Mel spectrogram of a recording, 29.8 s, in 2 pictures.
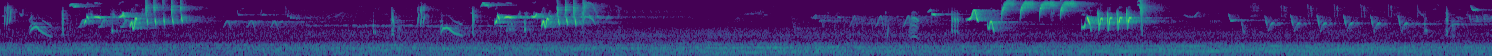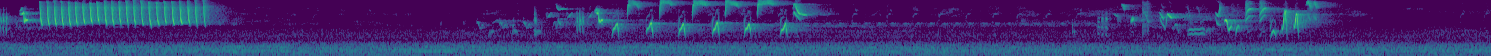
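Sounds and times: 
Common nightingale song: 0:00.0 - 0:29.8.

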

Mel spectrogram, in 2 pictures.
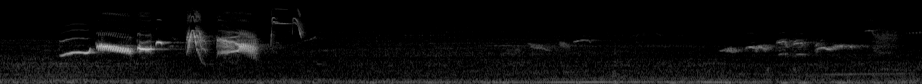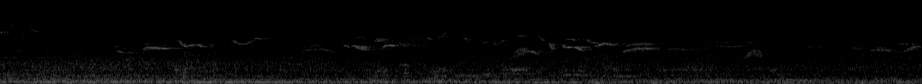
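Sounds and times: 
Eurasian blackbird singing: 0:00.6 - 0:03.4, 0:05.2 - 0:09.7, 0:10.4 - 0:18.4.

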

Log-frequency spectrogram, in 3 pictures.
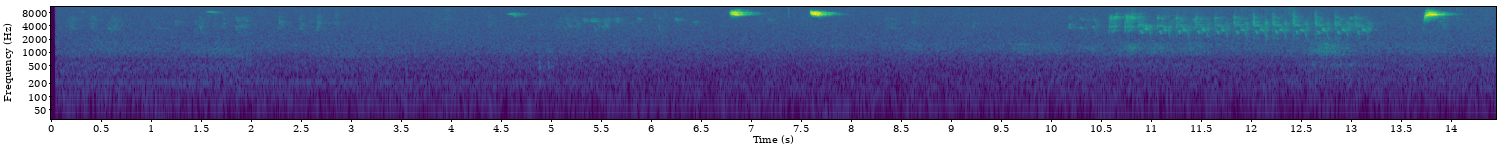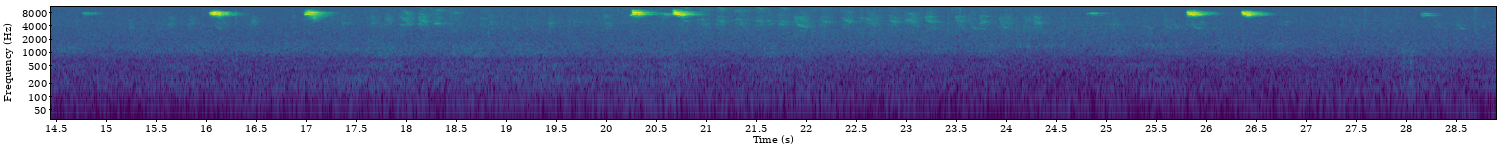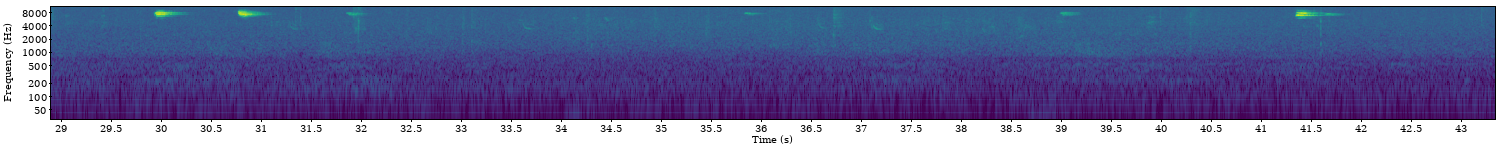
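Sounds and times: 
quiet hiss: 0:00.1 - 0:43.3
European robin thin high calls: 0:07.6 - 0:07.9, 0:10.6 - 0:14.0, 0:20.2 - 0:21.1, 0:30.0 - 0:30.2, 0:41.4 - 0:41.8.

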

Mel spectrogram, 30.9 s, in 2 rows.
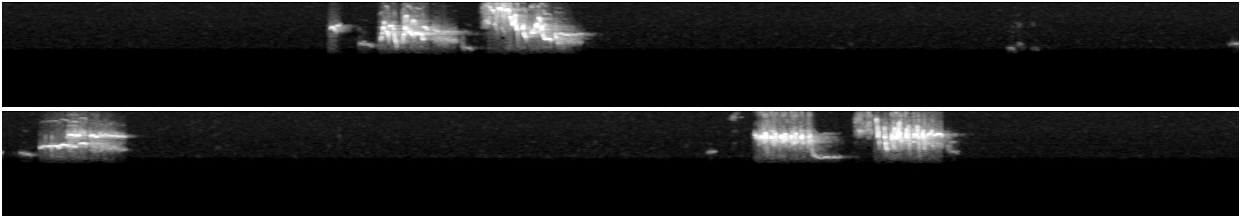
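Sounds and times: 
European robin singing: 0:04.1 - 0:07.5, 0:15.4 - 0:17.2, 0:24.3 - 0:27.6.

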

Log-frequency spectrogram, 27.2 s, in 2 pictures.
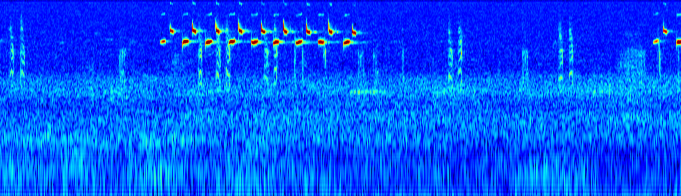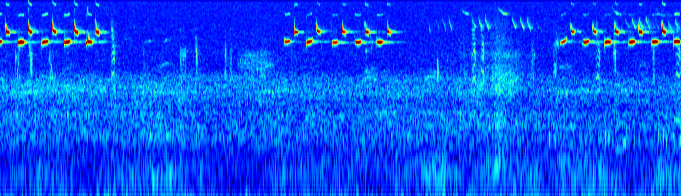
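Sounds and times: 
great tit Parus major singing two-note phrases: 0:03.2 - 0:07.2, 0:13.1 - 0:15.7, 0:19.3 - 0:21.6, 0:22.2 - 0:27.2.

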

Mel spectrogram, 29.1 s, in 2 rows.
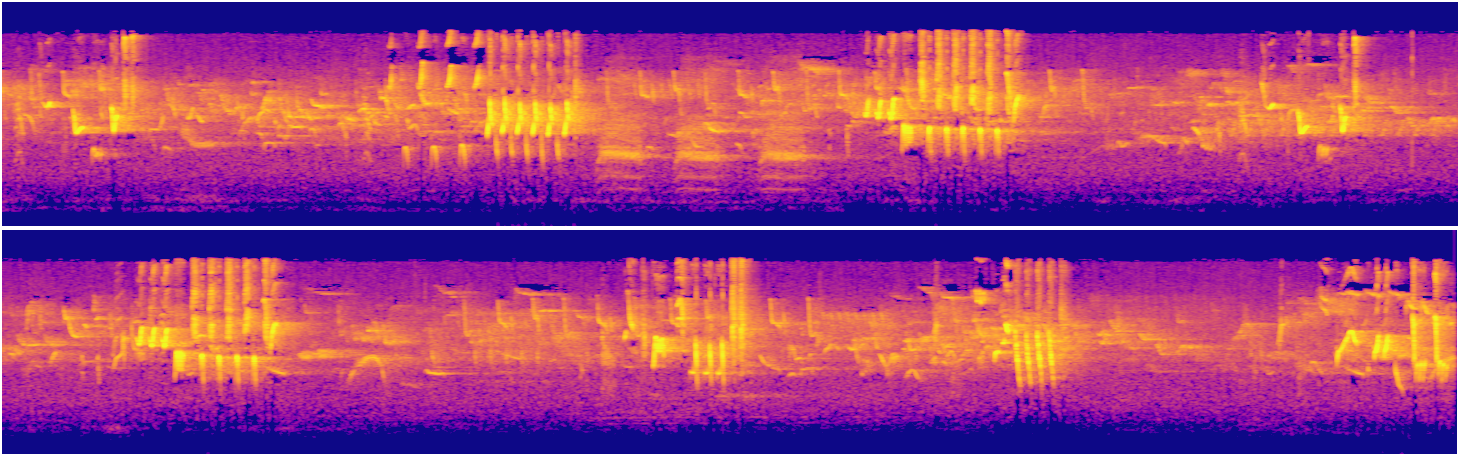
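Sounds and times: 
common nightingale in full song: 0:00.0 - 0:29.1.

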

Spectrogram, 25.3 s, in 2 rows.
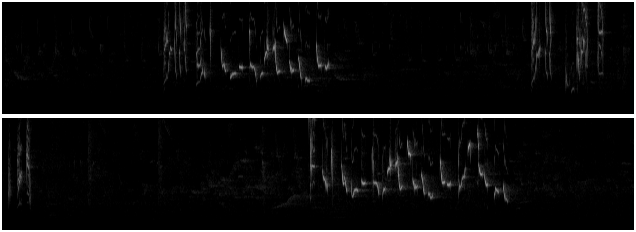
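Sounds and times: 
Eurasian blackcap song: 0:03.2 - 0:06.7, 0:10.6 - 0:12.1, 0:12.8 - 0:13.3, 0:16.8 - 0:22.8.

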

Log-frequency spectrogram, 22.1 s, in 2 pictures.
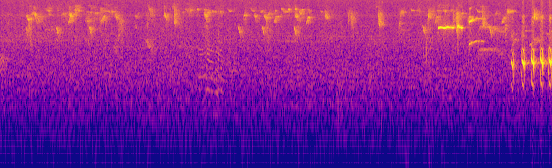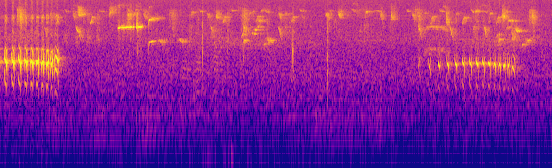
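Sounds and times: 
other birds whistling: 0:08.8 - 0:21.4.

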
